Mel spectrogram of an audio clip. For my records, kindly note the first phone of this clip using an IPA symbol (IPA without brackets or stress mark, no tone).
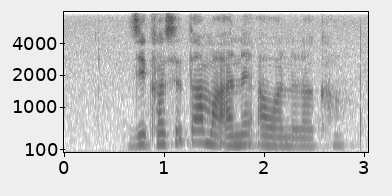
d͡z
